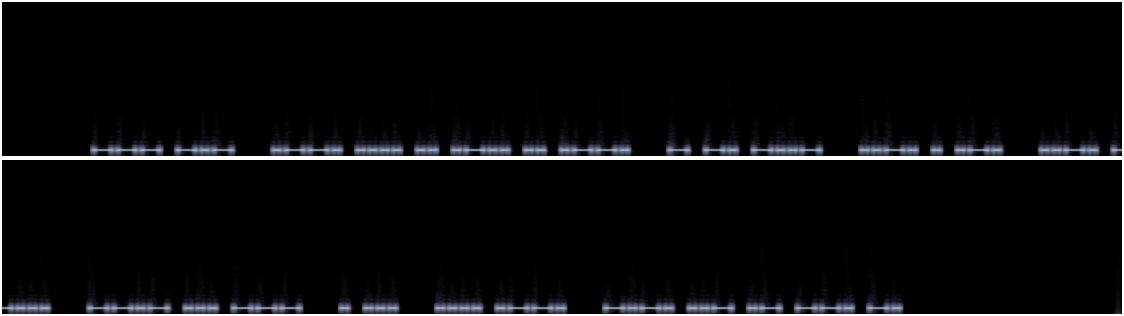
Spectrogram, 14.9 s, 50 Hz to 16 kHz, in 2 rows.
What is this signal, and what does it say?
Morse code, heard as a keyed tone, about 30 wpm, 700 Hz. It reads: OK PHILIP TNX FER FB QSO ES HP CUAGN
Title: K1USN SST QSO Practice 30wpm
